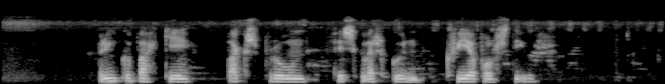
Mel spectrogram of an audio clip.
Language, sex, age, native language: Icelandic, male, 20-29, Icelandic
